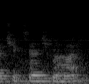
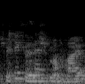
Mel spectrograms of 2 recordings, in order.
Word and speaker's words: Csikszentmihalyi: Have you read anything by Csikszentmihalyi?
